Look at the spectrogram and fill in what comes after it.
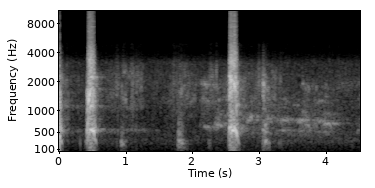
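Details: Luna, a three-month-old Labrador Retriever puppy, playing with a toad. Two loud, sharp barks about two seconds apart, with softer yips between them and a person speaking Portuguese in the background.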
